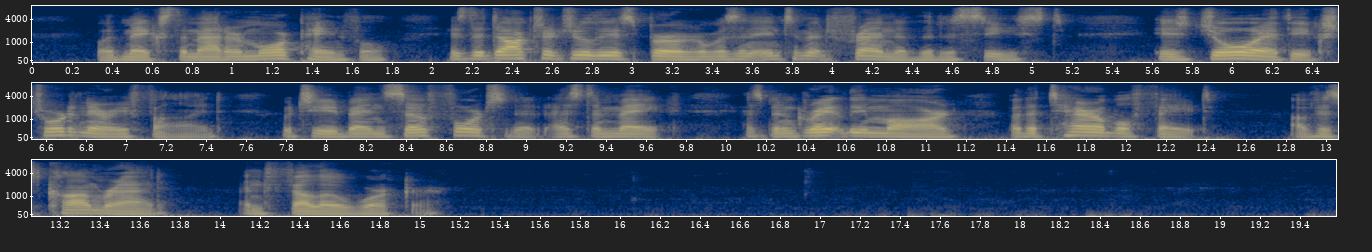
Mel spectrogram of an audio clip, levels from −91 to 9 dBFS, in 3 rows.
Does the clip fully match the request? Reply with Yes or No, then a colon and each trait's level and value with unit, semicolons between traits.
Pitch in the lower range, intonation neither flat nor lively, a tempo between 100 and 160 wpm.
Yes: low, 105 Hz; average, 4.5 semitones; average, 145 wpm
